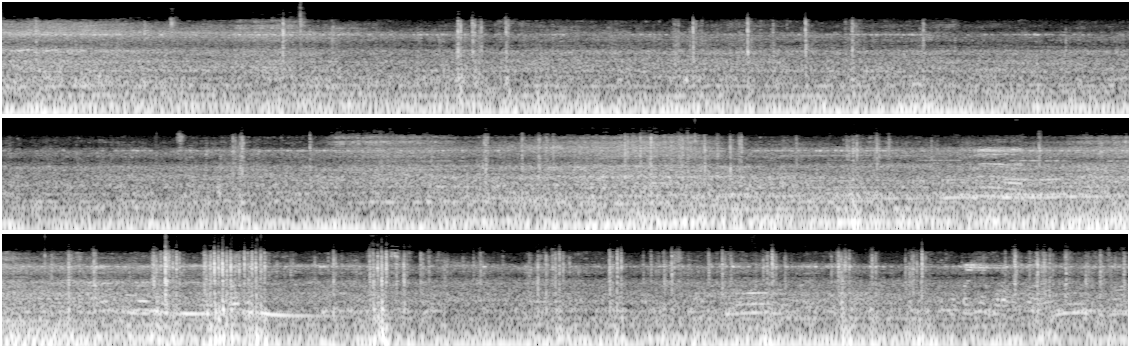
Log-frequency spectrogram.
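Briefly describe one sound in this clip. An engine rumbles steadily inside a moving vehicle.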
